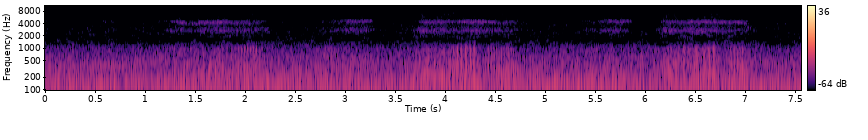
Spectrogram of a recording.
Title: Feb 28-09 - Zoey Snoring - 5 weeks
